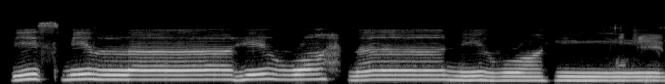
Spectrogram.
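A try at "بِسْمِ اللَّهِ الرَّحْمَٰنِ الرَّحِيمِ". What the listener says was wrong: gitu kayak orang barat. Nir. Bismillahirrahmanirrahim. Bismillahir. R-nya ya jangan new. Bismillahirrahmanirrahim. Jangan. Bismillahirrahmanirrahim. R-nya harus jelas ya. Coba bismillah. Lagi bismillah. Terus lagunya lagunya jangan lagu yang ngantung. Bismillah. Bismillahirrahmanirrahim. Ayo jelas.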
